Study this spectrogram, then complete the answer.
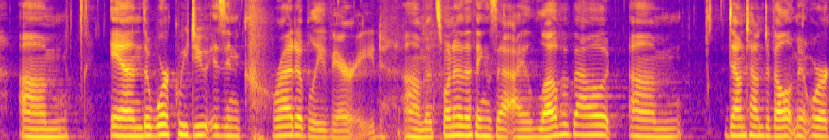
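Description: A woman's dark, mellow tone at a fairly slow pace. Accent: American. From Maine, US. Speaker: downtown nonprofit executive director. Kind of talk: onstage interview. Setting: church stage with audience.

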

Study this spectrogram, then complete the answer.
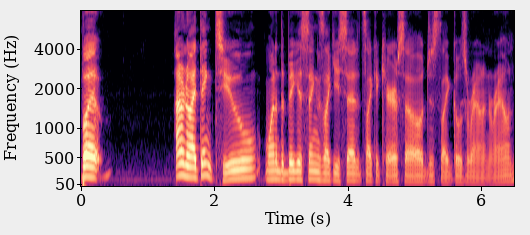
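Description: A man's medium-pitched voice at a fairly quick pace, with very wide pitch swings and big swings in loudness. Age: 30s. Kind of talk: casual chat. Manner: casual, joking.

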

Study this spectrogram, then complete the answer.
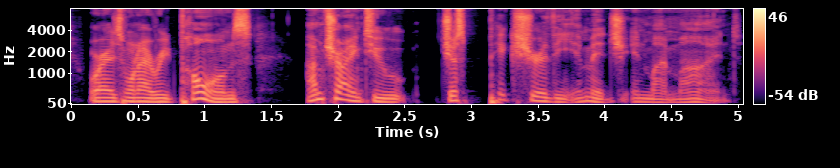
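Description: A man with an American accent speaks at a fairly low pitch in a dark, mellow tone with ordinary pitch variation. The sound is dry and close with no echo, in a very clean recording with a silent background. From US Midwest, near Milwaukee. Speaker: podcast host. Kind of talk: casual discussion. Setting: studio.

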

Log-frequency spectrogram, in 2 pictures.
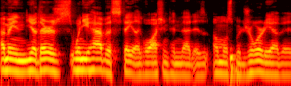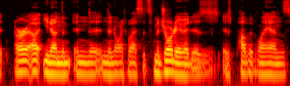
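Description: This man speaks very fast with an American accent and fairly even intonation. The recording is very clean, with a silent background. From Texas, San Antonio. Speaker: parks foundation engagement manager. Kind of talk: interview. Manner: halting.

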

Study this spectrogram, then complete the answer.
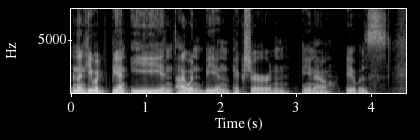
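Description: With an American accent, a man speaks at a moderate pace. His pitch is very deep and low. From Chicago area, US. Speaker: concert photographer and former musician. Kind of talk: casual interview storytelling.

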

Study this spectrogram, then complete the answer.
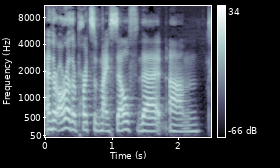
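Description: A woman with an American accent and vocal fry speaks at a moderate pace and a fairly low pitch, with ordinary pitch variation against a quiet background. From US Northeast, Berkshires, Western Massachusetts. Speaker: musician. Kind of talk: interview.

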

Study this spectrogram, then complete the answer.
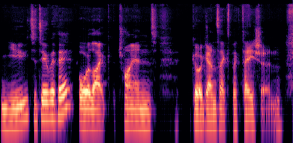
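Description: In a dry, close recording with no echo, a man speaks at a medium pitch with ordinary pitch variation in a normal speaking voice. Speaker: church music director; podcast host.

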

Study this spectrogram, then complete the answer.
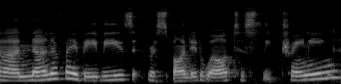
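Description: A woman speaks at a fairly slow pace in a fairly high pitch. It is an ordinary speaking voice. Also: very clean recording, silent background. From Mexican-American, US. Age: 30s. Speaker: social worker, mother. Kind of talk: casual interview. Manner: frequent laughter and fillers.

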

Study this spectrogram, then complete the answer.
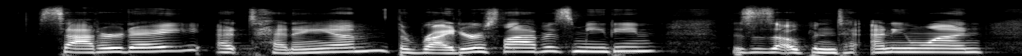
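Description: In a very clean recording with a silent background, a woman speaks loudly at a high pitch and a moderate pace with ordinary pitch variation. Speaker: podcast host and bookstore co-owner. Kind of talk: casual chat about books.

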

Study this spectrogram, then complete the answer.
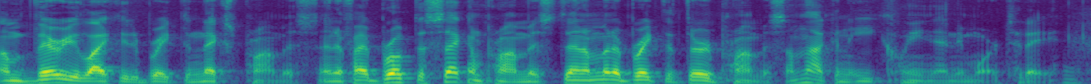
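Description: The recording is very clean, its background silent. A man's voice swings very widely in pitch and carries vocal fry. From Armenia, raised in the US from age six. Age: 40s. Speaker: entrepreneur and fitness coach. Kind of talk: podcast interview. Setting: studio.

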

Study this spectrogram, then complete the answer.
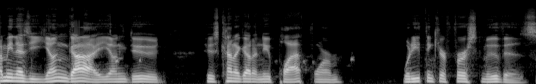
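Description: On a very clean recording with a silent background and a dry, close sound with no echo, a man of medium pitch uses an unremarkable speaking voice with fairly even intonation. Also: fairly quick pace. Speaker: podcast co-host.

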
